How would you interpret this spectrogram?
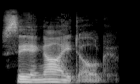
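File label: "seeing eye dog", British English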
